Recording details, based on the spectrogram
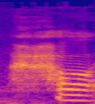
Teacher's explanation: ہا نکلتا ہے حلق سے، وسط حلق یعنی درمیانی حلق سے۔ ہا، جیسے ایک ٹھنڈی سانس لیتے ہیں ہم، ہا، اسی کو لمبا کر دیجئے، ہا۔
